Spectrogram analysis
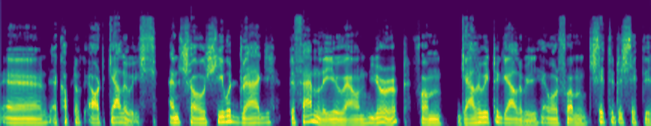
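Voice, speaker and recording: A middle-aged man from Norway, an interview guest who speaks in a thoughtful, measured way with a few fillers. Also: on the low side, dry recording, studio quality. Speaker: interview guest, Italian student. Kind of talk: conversational interview.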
